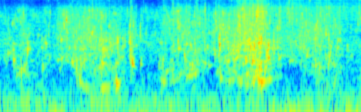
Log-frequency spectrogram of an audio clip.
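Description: Shallow seawater splashing and lapping at the shore in quick, irregular splashes, louder about three seconds in.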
